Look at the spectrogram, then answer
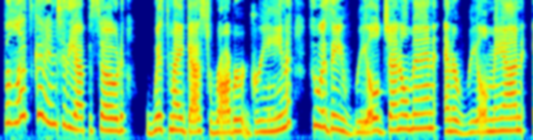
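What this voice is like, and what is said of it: Hoarse, strained voice. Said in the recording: “I'm like losing my voice.”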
